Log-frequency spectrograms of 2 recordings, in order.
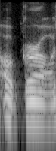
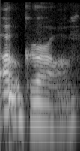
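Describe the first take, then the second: First: A hint of a soothing older queen, repeated for effect; low, knowing "oh girl"; lightly voiced sympathetic queen. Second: A hint of a soothing older queen; lightly voiced sympathetic queen. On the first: Drag queen repeating how the comforting queen said it, low and soothing. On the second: Drag queen imitating the queen who comforted her, low soothing "Oh, girl". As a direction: say it low and knowing. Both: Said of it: "That's how she said".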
